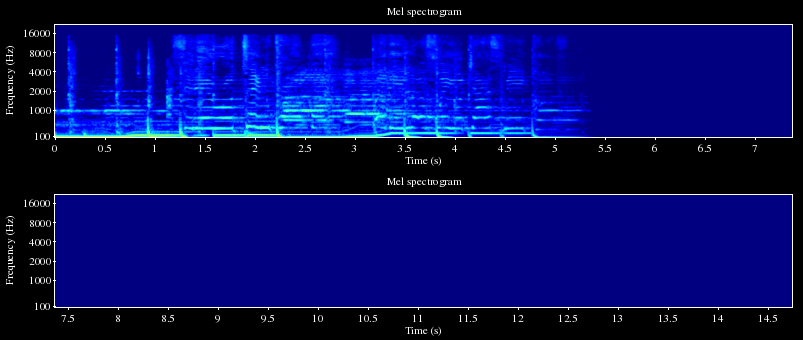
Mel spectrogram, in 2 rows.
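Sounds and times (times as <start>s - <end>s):
instrumental beat: 0.0s - 5.4s.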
